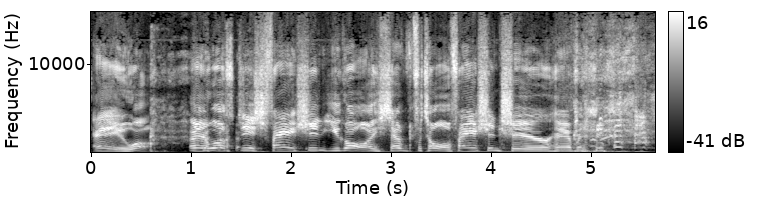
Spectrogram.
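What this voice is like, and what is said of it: Put-on Australian accent. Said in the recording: “What is that accent? ... It's Australian. ... It's clearly Australian.”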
